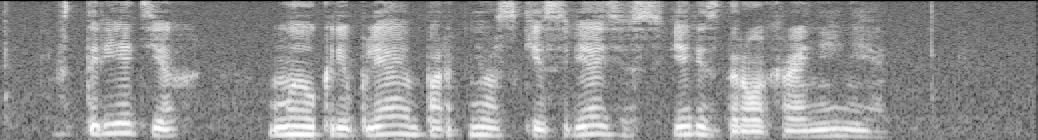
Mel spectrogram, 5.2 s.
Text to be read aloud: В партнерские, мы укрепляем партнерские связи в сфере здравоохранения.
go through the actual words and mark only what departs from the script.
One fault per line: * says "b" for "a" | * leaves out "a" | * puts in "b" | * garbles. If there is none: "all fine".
* says "третьих" for "партнерские"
